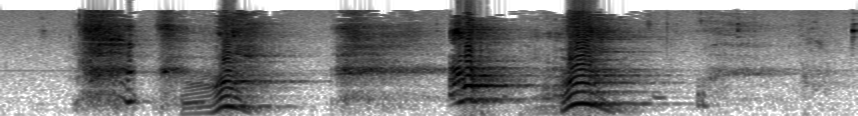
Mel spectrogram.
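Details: Eleven-week-old Great Dane puppy in a temper tantrum over climbing onto the couch alone, letting out several high, yelping barks and whiny cries in quick succession, each with a rising then falling pitch.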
